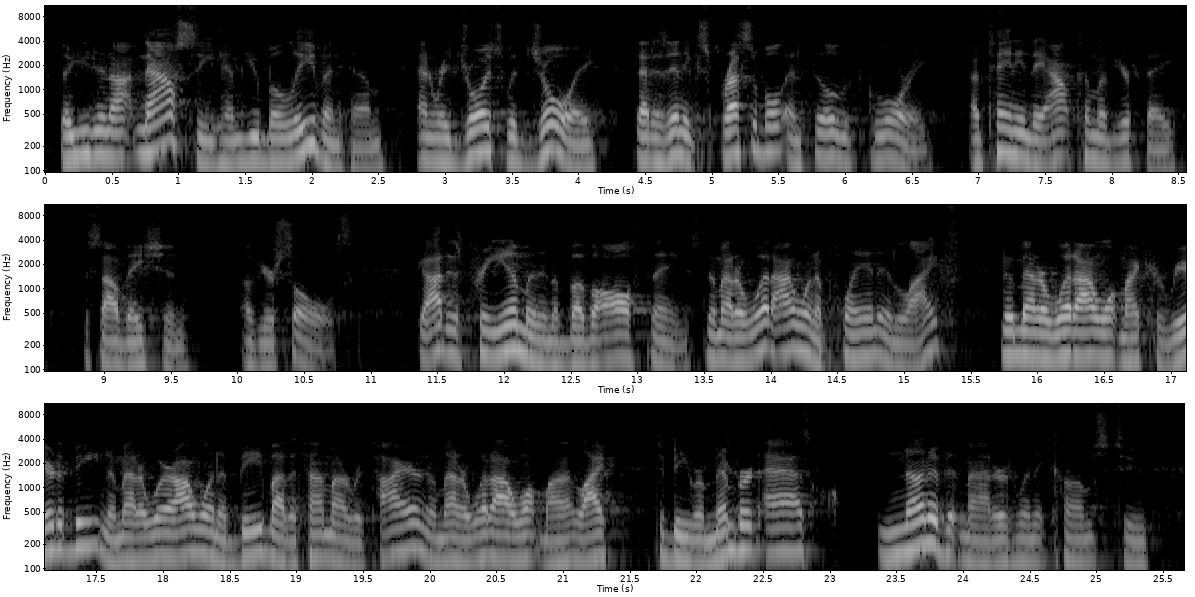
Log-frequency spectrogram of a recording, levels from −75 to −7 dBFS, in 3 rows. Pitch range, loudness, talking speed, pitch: 115-150 Hz, -37 LUFS, 205 wpm, 130 Hz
